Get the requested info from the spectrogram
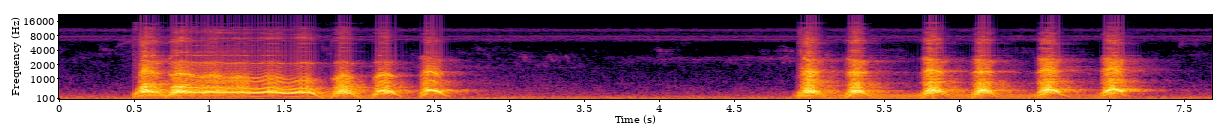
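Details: Boxer dog Tyrion, one year old, territorially barking at a neighbouring cow: a long roughened bark sliding into quick barks, then after a pause a regular series of six sharp barks.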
